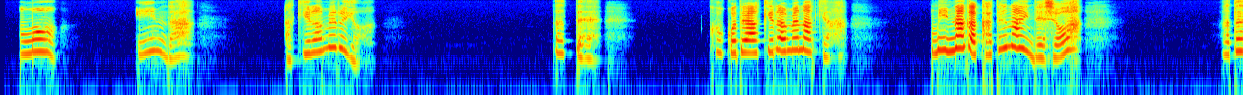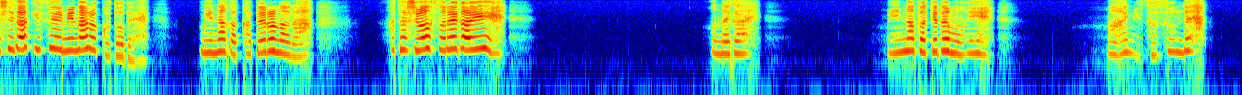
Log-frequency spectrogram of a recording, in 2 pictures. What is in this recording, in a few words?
girl giseini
